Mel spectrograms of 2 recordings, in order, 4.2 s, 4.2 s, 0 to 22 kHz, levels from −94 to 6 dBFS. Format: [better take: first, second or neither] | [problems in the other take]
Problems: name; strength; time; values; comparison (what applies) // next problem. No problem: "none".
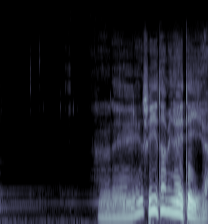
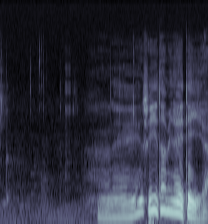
second | noise reduction (neural mask model DeepFilterNet 3)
